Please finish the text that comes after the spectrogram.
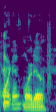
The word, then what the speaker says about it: Mordo: a way um and we see that uh more dough more is that how you pronounce it yeah mordo we see him again do you guys think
